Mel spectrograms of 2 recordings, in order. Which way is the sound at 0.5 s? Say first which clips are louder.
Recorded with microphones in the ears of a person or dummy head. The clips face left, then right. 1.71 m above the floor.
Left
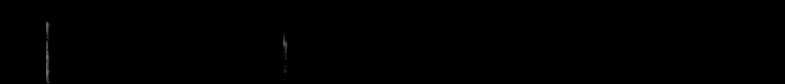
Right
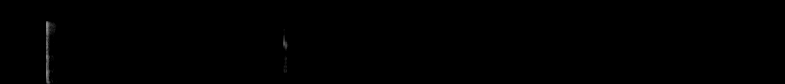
Right 7 dB; 55° right (ahead or behind).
